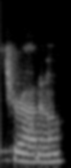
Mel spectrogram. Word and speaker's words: Toronto: yeah t-r-o-n space oh toronto yeah that's probably how most people say i tend to over-enunciate it um i put in the t but it really it is toronto like toronto so you got it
